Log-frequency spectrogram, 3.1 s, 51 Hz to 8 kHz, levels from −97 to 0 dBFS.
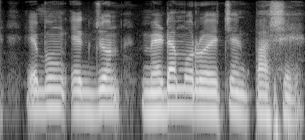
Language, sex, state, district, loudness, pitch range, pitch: Bengali, male, Assam, Hailakandi, -18 LUFS, 135-160 Hz, 145 Hz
